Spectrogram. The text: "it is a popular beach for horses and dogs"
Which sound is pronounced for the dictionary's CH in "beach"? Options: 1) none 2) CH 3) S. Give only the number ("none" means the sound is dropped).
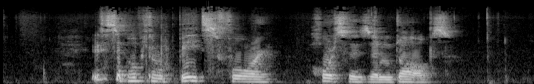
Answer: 3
